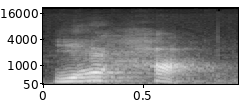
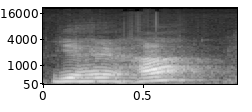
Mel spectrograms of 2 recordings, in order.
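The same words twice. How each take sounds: First: हा said with a throaty glottal h. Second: Said in the usual way. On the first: Shown as a demonstration. Teacher contrasts the throaty हा with the Hindi one. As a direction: push हा from the throat. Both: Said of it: "इस हे की आवाज़ है हा".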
